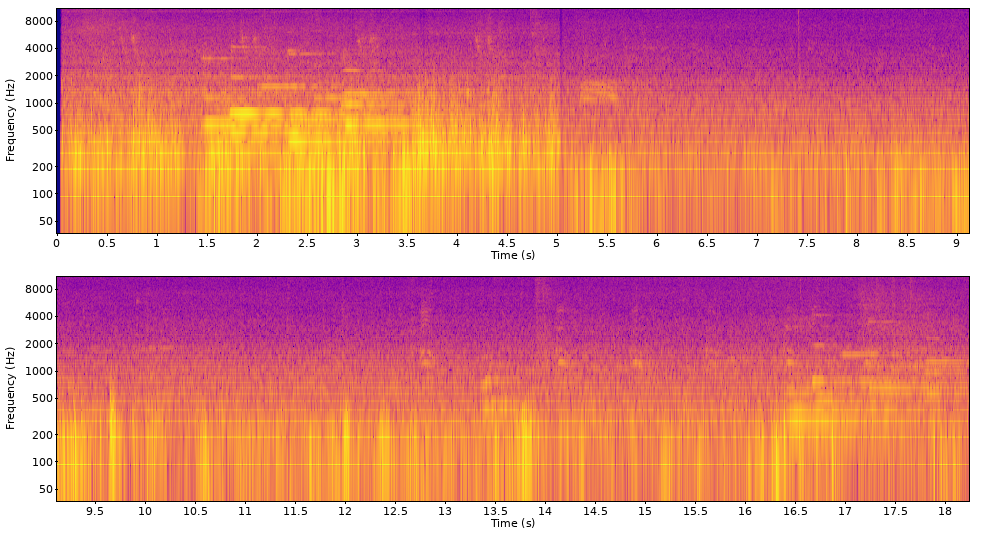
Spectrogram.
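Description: A short electronic chime melody of several stepped notes at a railway station, heard twice: over a loud rumble in the first few seconds, and again near the end as a train approaches. Between the two, the station background is quieter, with a few sharp clicks.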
